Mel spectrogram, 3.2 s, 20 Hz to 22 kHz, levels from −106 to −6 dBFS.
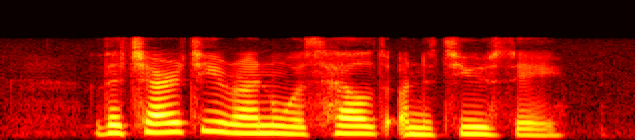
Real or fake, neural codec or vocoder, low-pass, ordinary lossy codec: real; none; 7.2 kHz; none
